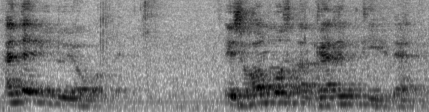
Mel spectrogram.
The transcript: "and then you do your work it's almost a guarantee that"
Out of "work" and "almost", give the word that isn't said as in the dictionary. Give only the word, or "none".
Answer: work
